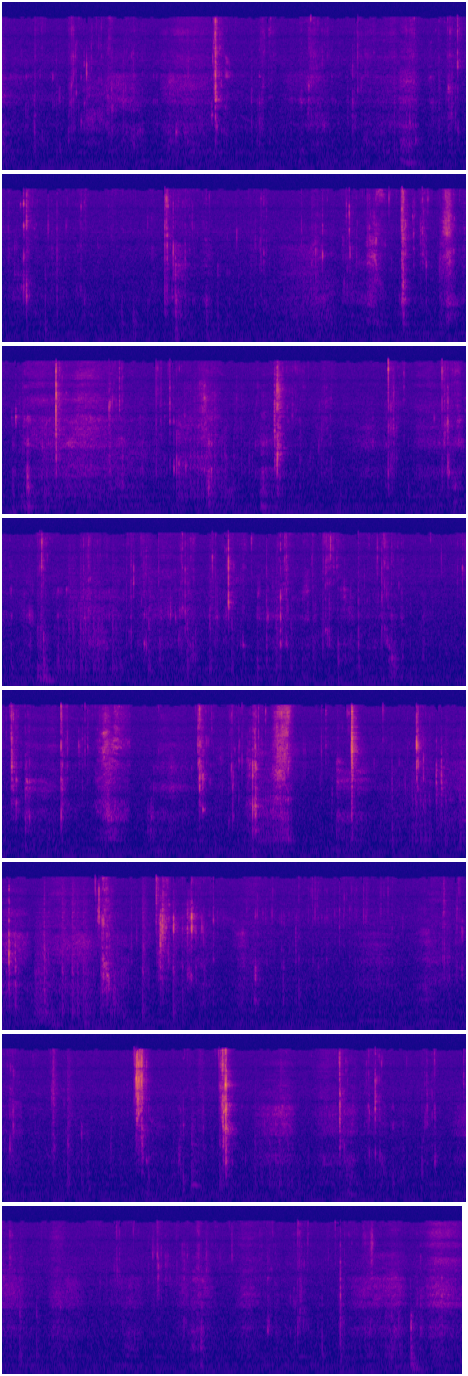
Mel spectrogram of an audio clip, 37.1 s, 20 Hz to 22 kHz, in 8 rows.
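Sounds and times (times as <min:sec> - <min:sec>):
close chewing: 0:00.0 - 0:37.0.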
